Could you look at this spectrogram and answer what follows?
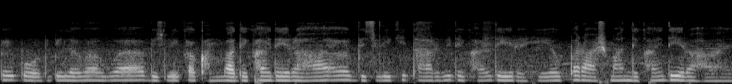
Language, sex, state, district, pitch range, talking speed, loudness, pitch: Hindi, female, Uttar Pradesh, Varanasi, 180-195 Hz, 230 wpm, -24 LUFS, 185 Hz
